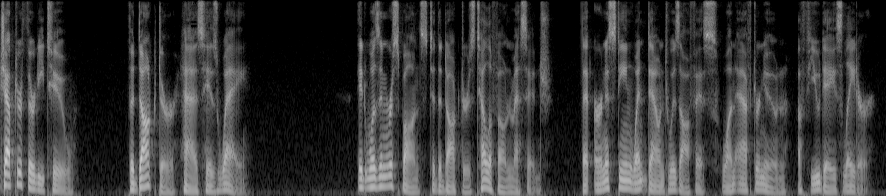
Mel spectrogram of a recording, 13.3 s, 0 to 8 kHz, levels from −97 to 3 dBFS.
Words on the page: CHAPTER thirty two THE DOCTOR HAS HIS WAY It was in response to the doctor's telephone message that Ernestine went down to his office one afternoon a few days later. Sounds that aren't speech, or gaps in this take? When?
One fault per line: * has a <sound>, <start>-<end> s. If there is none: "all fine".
all fine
